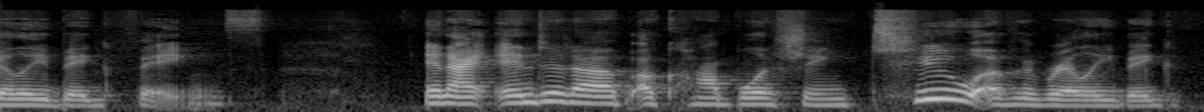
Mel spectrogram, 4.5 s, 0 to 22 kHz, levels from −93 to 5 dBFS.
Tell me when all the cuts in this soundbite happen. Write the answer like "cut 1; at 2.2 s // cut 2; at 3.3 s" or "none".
none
